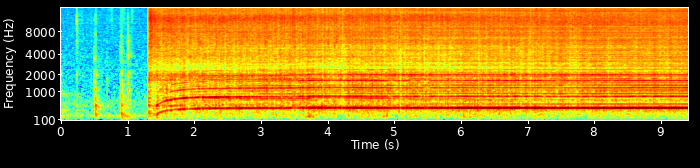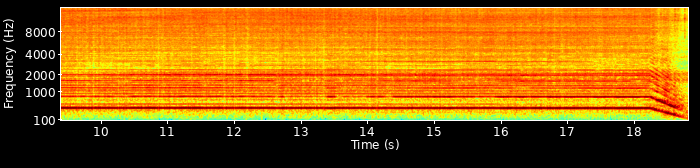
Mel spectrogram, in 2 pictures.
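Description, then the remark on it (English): A few light clicks, then an electric coffee grinder roars to life with a loud, steady high-pitched motor whine and gritty hiss that runs unbroken for about seventeen seconds. “But now I'm going to grind this for 15 seconds.”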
